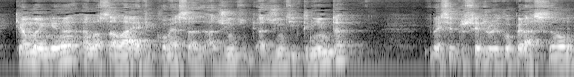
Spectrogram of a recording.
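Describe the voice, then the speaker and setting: A man at a medium pitch and moderate pace with ordinary pitch variation, in audible room echo. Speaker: evangelical live stream host. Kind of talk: religious live stream talk. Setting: live stream.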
